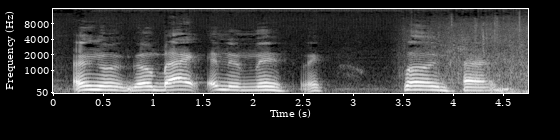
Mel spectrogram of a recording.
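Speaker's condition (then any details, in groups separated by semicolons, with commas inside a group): Cerebral palsy, severe; present from birth; uses wheelchair, service dog; struggles to talk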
